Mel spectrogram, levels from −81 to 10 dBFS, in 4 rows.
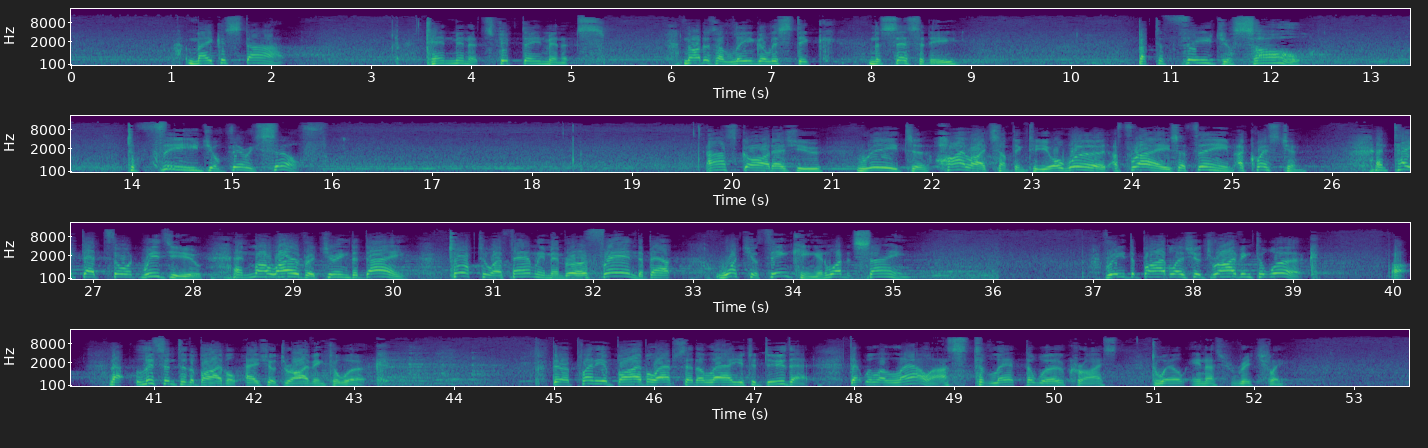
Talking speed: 125 wpm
